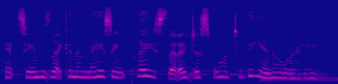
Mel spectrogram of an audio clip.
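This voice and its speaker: A woman's voice: a little high, a little fast, faint music behind, natural voice. A woman playing a shy, sweet, self-conscious young nephilim woman in love, speaking hesitantly and tenderly in a romantic audio roleplay. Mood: tender, hopeful. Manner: hesitant, tender, breathy hushed passages.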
